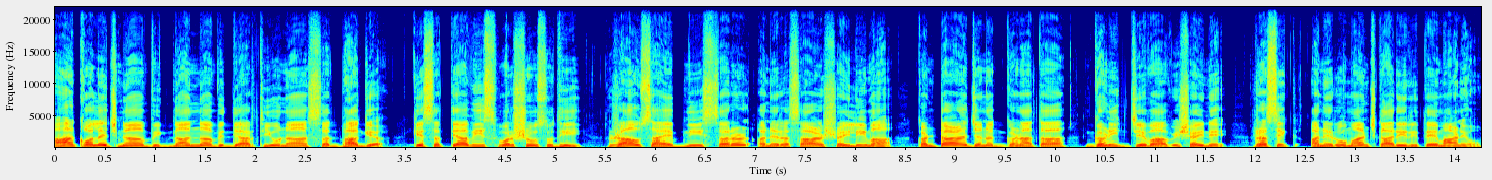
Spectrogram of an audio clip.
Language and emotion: Gujarati, neutral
